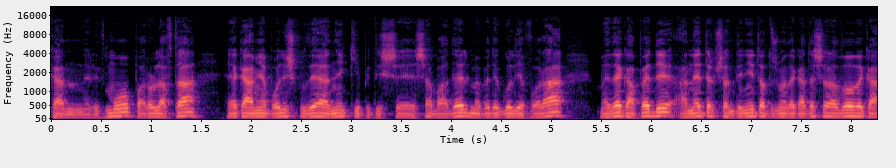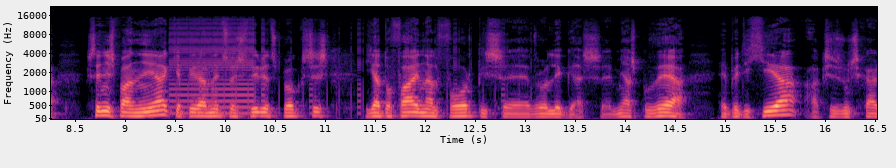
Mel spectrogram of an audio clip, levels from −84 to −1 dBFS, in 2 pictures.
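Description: From 9.44 to 10.29 s a GSM phone buzz sits about 10 dB below the speech: a nearby handset in a call is pulsing at 217 Hz, rectified into a harsh, harmonic-rich rasp. From 10.30 to 13.06 s it becomes GSM signalling bursts, quieter even ticks with a longer buzz twice a second as the phone transmits only intermittently while its user stays silent.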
